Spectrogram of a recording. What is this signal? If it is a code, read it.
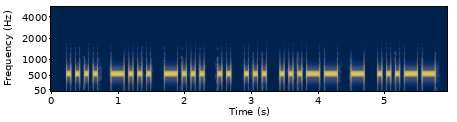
Morse code, heard as a keyed tone, about 18 wpm, 550 Hz. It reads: HBBIS3T3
